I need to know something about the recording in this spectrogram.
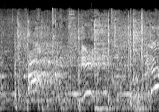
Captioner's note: shouts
